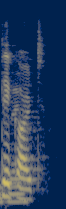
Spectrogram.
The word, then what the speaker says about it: Descartes: I don't know how to say his Descartes.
